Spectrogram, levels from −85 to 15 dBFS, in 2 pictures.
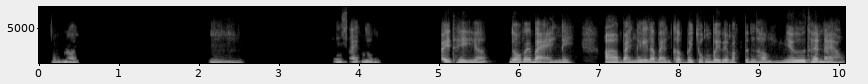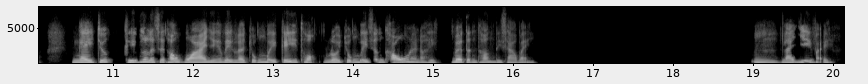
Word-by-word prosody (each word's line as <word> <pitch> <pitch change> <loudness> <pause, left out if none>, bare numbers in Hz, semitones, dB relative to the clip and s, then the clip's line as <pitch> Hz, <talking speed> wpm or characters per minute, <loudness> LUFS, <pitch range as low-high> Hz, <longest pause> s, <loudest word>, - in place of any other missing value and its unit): Đúng 215 +5 -8
rồi. 245 -6 -3 1.6
Ừm. 195 -5 -10 1.1
Chính 230 0 -5
xác 255 +4 -6
luôn. 215 -4 -4 0.8
Vậy 160 +1 +4
thì 190 -1 0
á, 235 +8 -3 0.3
đối 200 +4 +2
với 295 +1 +2
bạn 180 -5 -1
đi, 200 -1 -4 0.4
à, 170 0 +1
bạn 165 +1 -1
nghĩ 175 +5 +2
là 240 - +2
bạn 170 -4 -3
cần 175 -2 -2
phải 220 - +1
chuẩn 215 +1 -4
bị 185 -5 +2
về 175 0 +1
mặt 180 0 -7
tinh 205 -1 -3
thần 170 -3 -4
như 220 +4 +5
thế 235 +3 +3
nào? 185 -11 -1 0.4
Ngay 200 +1 +5
trước 245 +7 +1 0.2
khi 210 -1 +5
bước 275 +3 +4
lên 225 -5 +2
sân 205 -1 -2
khấu 230 +4 +6
ngoài 175 -5 +6
những 180 +3 0
cái 225 - -2
việc 190 -7 +2
là 165 -1 +1
chuẩn 200 +7 -4
bị 195 -7 +1
kỹ 165 +5 +2
thuật 220 -3 -1
rồi 165 -2 +1
chuẩn 160 +7 -2
bị 180 -7 0
sân 195 0 -4
khấu 195 +6 +4
này 255 -4 -2
nọ 195 - -6
thì 170 0 -6 0.2
về 160 -3 +7
tinh 190 +5 -3
thần 175 -3 -4
thì 170 - -5
sao 180 +1 -6
bạn? 175 -2 -8 2.7
Ừm, 205 -4 -4
là 195 -1 0
cái 195 - +2
gì 210 -3 0
vậy? 190 -3 -6
195 Hz, 190 wpm, -24 LUFS, 170-220 Hz, 2.7 s, về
